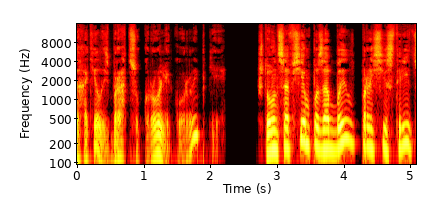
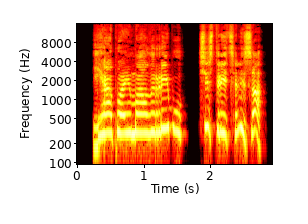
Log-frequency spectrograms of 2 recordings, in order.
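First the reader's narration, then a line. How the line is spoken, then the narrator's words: Shouting. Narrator (Russian): закричал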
